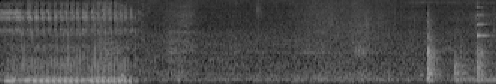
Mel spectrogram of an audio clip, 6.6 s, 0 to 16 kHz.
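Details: A 10-month-old English Bulldog napping gives a long, low, rattling snore, followed by quiet breathing and a few soft knocks.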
